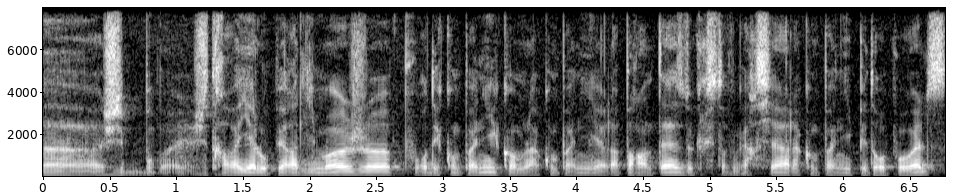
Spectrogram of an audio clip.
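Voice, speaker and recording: A man talks in a very deep, low voice. His intonation is monotone and flat, and his pace is fairly quick. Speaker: pole dance champion. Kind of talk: TV interview answer.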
